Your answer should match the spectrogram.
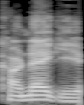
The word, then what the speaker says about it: Carnegie: It was Carnegie, if you want to say it correctly, but Carnegie Steel.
